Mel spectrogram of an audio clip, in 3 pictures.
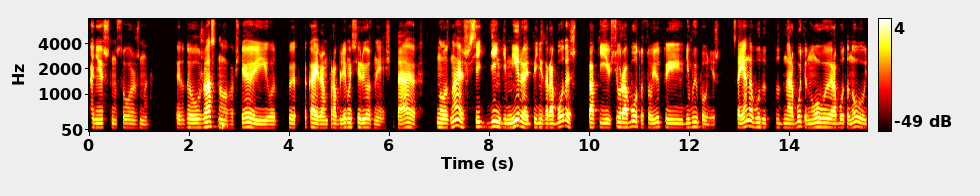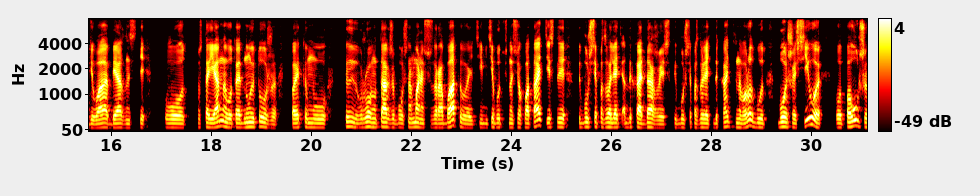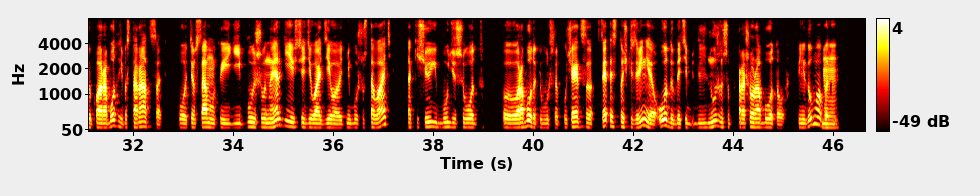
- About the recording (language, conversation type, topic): Russian, advice, Как чувство вины во время перерывов мешает вам восстановить концентрацию?
- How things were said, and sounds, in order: tapping; other background noise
